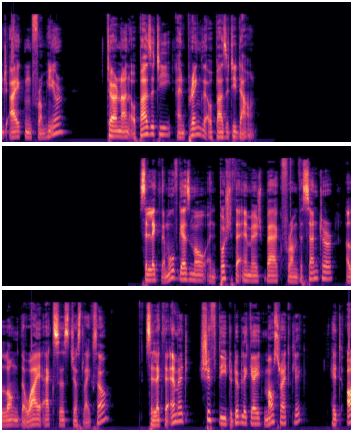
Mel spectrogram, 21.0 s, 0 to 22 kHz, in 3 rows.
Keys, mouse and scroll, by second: 0.7 KP_1, 3.3 drag, 5.3 click, 6.0-8.7 drag, 8.7 scroll up 4, 9.4-11.5 shift+middle drag, 11.5-13.0 drag, 15.0-17.4 middle drag, 17.4 shift+d.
